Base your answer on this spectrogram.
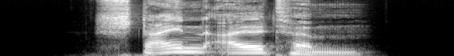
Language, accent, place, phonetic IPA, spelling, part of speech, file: German, Germany, Berlin, [ˈʃtaɪ̯nʔaltəm], steinaltem, adjective, De-steinaltem.ogg
- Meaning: strong dative masculine/neuter singular of steinalt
